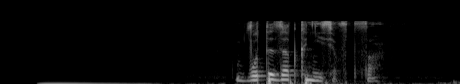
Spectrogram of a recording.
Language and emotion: Russian, angry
